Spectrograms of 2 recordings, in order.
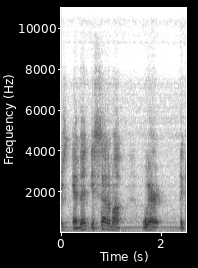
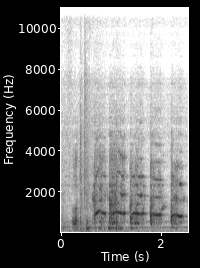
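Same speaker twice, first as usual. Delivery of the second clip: high yelps of a kicked dog; string of mock high-pitched dog yelps; kicked-dog sound. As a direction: imitate a dog yelping at each kick. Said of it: "that was you making that sound".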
